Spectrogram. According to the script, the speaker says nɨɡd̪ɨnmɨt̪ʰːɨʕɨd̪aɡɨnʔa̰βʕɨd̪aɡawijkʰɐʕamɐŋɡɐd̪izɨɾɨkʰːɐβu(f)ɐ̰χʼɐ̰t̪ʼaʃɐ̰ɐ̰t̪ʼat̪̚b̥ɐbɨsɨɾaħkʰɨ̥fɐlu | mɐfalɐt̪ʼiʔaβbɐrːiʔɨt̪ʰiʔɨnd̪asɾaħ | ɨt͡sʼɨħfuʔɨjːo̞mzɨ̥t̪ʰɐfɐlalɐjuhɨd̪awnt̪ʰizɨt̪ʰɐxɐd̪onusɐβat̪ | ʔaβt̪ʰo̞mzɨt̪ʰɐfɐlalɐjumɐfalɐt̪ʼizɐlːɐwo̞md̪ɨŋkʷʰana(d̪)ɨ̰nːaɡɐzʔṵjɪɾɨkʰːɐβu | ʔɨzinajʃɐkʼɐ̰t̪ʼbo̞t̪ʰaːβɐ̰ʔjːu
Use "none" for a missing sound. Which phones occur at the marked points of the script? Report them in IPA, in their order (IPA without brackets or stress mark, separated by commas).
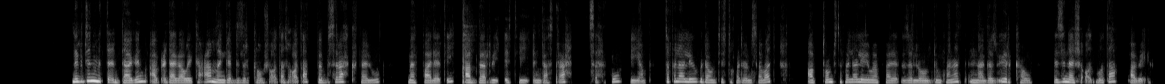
ʃ, t̪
